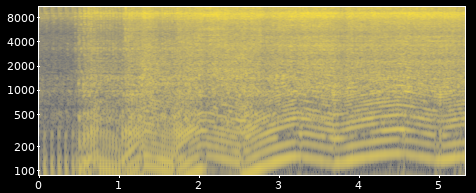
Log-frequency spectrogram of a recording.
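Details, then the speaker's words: Honda Astrea Grand single, repaired for a compression leak that caused a rough cylinder-head noise and weak power when hot, revved: the note rises and falls evenly with no knock or clatter. Carb slightly mis-set. Normal revving. "nah ini uji pengetesan dibuat Jalan geber sampai mesin suhu bener-bener panas Apakah suaranya masih stabil seperti ini atau kasar gitu loh"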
